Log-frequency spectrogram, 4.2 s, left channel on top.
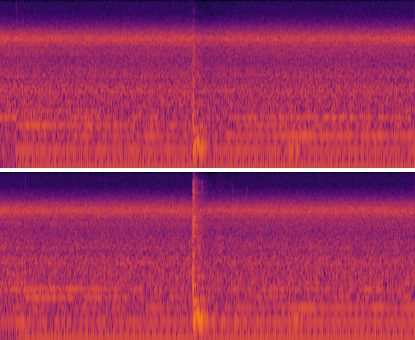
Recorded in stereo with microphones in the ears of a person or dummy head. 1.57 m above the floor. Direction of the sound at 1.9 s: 85° right.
